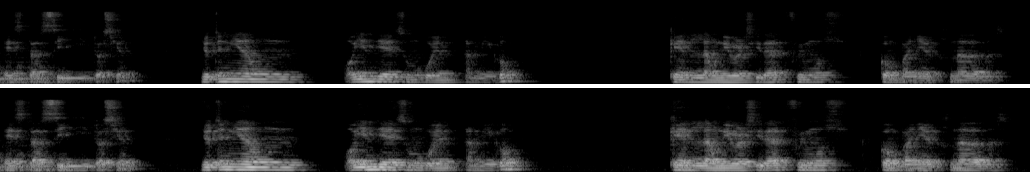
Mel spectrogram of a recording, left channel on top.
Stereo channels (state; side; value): quieter; left; 5.7 dB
